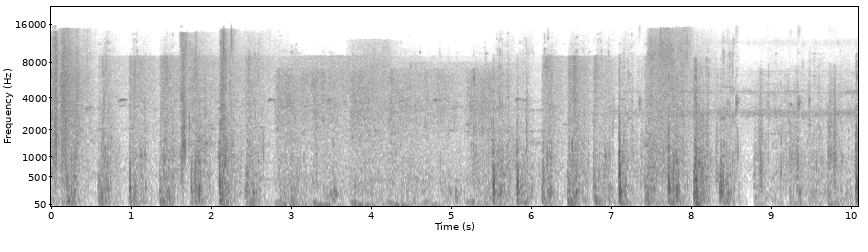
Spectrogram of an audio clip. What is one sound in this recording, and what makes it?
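Footsteps crunch on the ground at a steady walking pace.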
